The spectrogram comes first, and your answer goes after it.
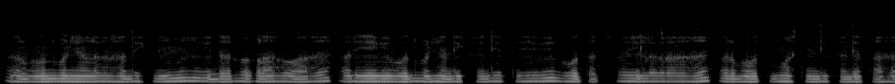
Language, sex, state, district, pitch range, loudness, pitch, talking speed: Hindi, male, Bihar, Bhagalpur, 130-135 Hz, -39 LUFS, 130 Hz, 215 wpm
